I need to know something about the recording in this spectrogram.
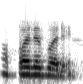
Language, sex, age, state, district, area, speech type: Goan Konkani, female, 18-30, Goa, Tiswadi, rural, conversation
